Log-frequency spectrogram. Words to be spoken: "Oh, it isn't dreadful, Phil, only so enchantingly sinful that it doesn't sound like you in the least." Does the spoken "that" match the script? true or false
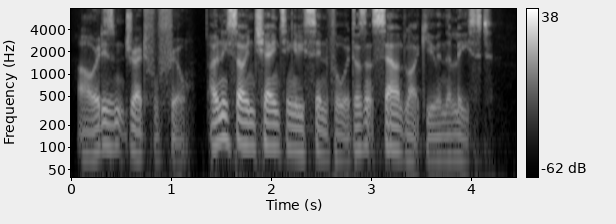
false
